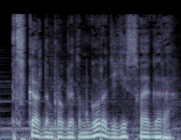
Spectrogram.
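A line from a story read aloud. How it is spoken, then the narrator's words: Heavy sigh, informative. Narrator (Russian): тяжело вздохнув, проинформировал маг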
